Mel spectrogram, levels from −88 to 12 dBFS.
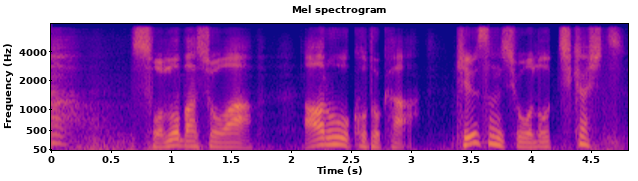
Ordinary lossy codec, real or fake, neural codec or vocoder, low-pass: Opus, 64 kbps; fake; codec, 16 kHz, about 1 kbps, DyCAST, with the encoder's durations; 7.2 kHz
